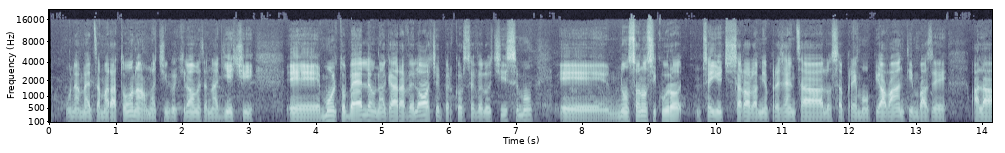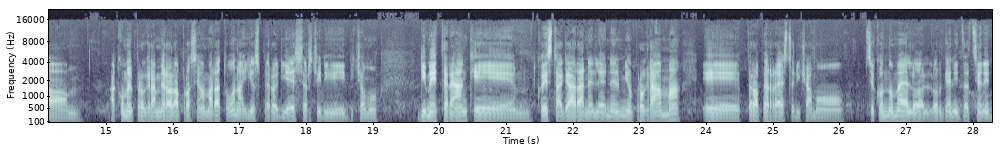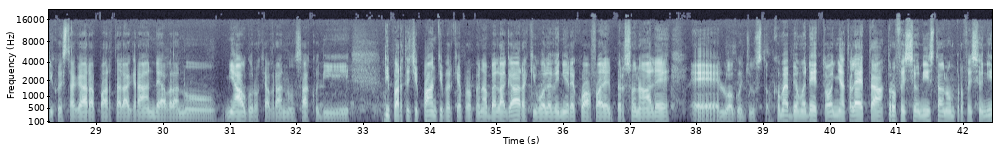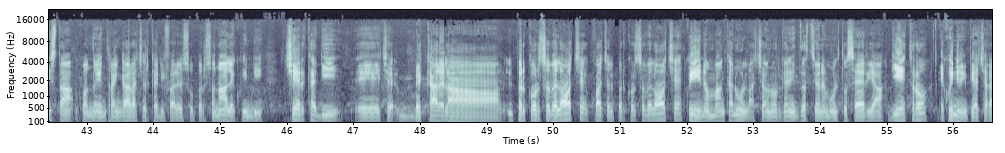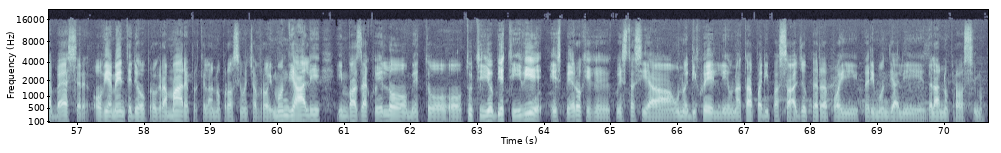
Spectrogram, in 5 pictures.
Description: Special guest alla presentazione dell’evento Yemaneberhan Crippa, medaglia d’oro Mezza Maratona Europei Roma 2024:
